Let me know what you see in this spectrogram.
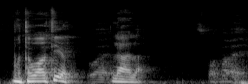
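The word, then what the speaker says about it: متواتر: Bon, après, je prononce mal en arabe. C'est. Mutawasir. Mutawatir?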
